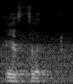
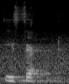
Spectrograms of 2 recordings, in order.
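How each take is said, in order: First: The word begins with an 'e' vowel sound. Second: The word begins with an 'i' vowel sound. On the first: This is how shorthand reads it. "Shorthand के according इसका जो pronunciation है वो होता है एफेक्ट" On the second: This is how people commonly say it. "हमारे according इसका जो प्रोनंसिएशन है"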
